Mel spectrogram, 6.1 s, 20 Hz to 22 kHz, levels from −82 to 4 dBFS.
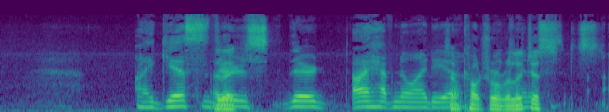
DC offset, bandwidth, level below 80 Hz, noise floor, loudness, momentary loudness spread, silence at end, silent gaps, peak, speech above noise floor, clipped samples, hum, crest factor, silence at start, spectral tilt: under 0.1%; 13.5 kHz; -50 dBFS; -51 dBFS; -21 LUFS; 10 LU; 0.05 s; none; -4 dBFS; 30 dB; under 0.1%; none; 18 dB; 0.5 s; -4.5 dB/octave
